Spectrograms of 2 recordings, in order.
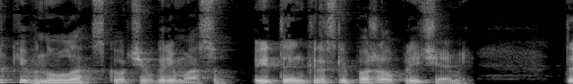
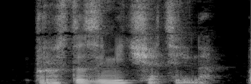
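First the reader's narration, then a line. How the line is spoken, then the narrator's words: Muttered. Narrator (Russian): пробормотала Хонор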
